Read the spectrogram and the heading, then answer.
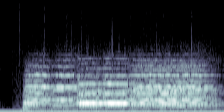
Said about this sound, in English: Okay, I think this is the right song.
